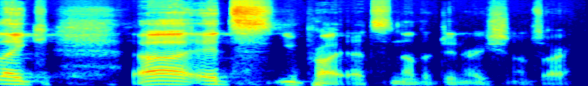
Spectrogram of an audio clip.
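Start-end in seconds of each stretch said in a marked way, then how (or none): none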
